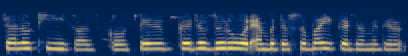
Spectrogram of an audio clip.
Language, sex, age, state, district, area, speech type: Kashmiri, female, 18-30, Jammu and Kashmir, Kupwara, urban, conversation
